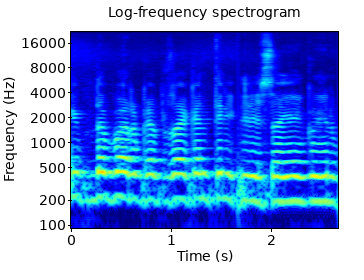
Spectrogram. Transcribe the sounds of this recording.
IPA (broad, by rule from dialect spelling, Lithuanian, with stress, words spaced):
kɐɪp ˈdɑːbɐr kɐp ˈsɑːkɐnt ˈʋʲɪsɐ jɛɪɡʊ ˈɪr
